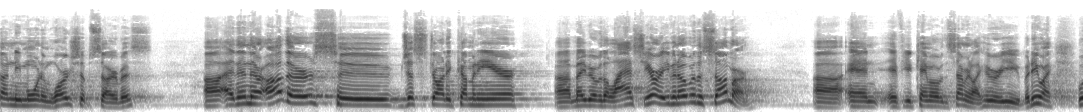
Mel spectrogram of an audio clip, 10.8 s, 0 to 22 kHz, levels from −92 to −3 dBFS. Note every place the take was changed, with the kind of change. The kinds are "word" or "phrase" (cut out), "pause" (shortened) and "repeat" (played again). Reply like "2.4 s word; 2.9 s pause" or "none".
none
